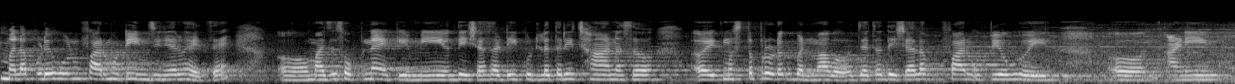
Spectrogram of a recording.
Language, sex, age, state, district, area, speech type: Marathi, female, 18-30, Maharashtra, Mumbai City, urban, spontaneous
